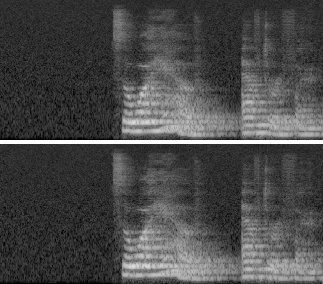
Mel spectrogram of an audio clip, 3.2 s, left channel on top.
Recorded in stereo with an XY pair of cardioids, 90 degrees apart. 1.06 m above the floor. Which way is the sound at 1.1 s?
10° right.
